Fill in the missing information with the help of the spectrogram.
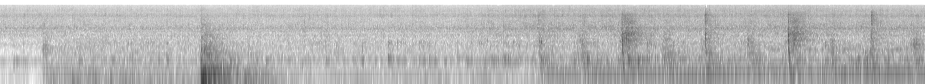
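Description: Running shower water, a steady hiss of falling water, used as a recorded effect at the start of a song. A low thump comes about a second and a half in, and from about four seconds in soft beats and faint notes join at a slow, even pulse.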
